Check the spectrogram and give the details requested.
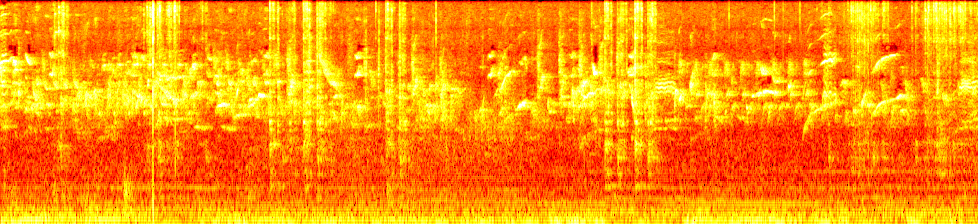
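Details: Red siskin of the natural pastel colour form, singing a busy, high twittering stream of short chirps and warbled notes, with frequent clicks and rustling patter throughout.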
